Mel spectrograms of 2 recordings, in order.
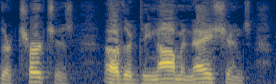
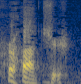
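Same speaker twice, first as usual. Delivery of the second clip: tearful Jesus; 4 dB quieter than usual. Retold or imitated. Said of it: "with tears running down his face, he says".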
